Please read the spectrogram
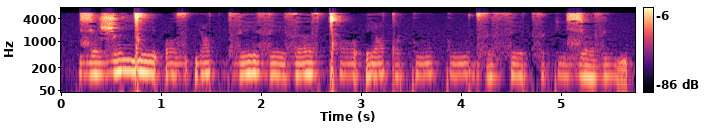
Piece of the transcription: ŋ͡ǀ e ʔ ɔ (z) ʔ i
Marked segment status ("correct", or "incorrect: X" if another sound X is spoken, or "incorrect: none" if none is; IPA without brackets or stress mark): correct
